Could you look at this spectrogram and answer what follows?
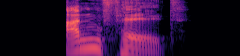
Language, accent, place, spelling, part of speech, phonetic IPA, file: German, Germany, Berlin, anfällt, verb, [ˈanˌfɛlt], De-anfällt.ogg
- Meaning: inflection of anfallen: 1. third-person singular present 2. second-person plural present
